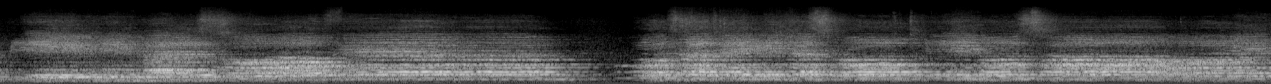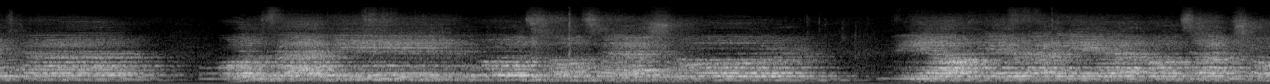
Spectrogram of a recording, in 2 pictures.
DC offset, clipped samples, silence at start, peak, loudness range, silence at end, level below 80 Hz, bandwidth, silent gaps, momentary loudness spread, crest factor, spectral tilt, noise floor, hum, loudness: under 0.1%; under 0.1%; 0 s; -2 dBFS; 4 LU; 0 s; -56 dBFS; 15.5 kHz; none; 8 LU; 18 dB; -4 dB/octave; -42 dBFS; none; -20 LUFS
